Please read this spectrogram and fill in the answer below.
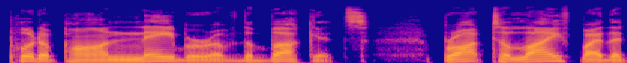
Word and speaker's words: Bucket: routledge's legendary portrayal of Hyacinth Bucket who famously insisted her last name be pronounced bouquet captivated audiences worldwide but as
